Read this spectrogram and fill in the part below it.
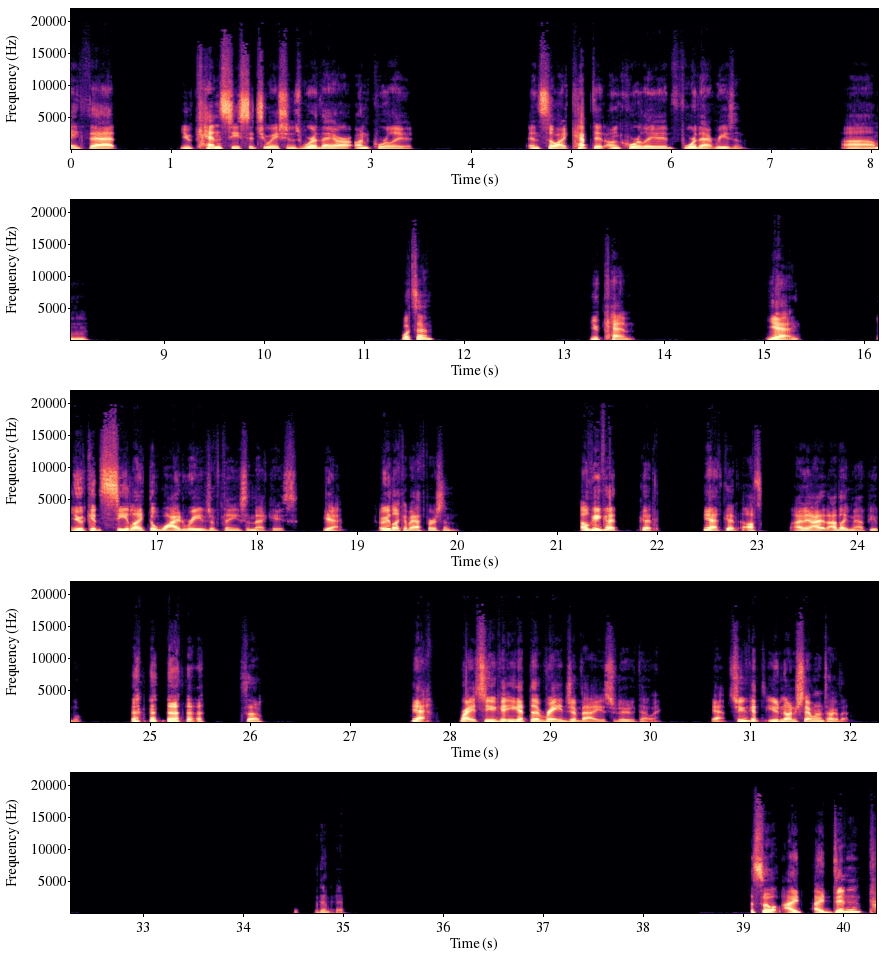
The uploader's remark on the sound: This was a live class recorded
